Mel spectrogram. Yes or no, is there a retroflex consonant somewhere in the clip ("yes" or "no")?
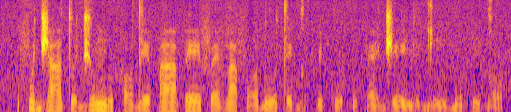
no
